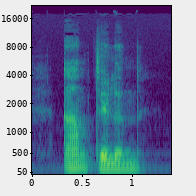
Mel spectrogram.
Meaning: to lift and bring closer
- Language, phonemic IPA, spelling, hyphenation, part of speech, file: Dutch, /ˈaːnˌtɪ.lə(n)/, aantillen, aan‧til‧len, verb, Nl-aantillen.ogg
